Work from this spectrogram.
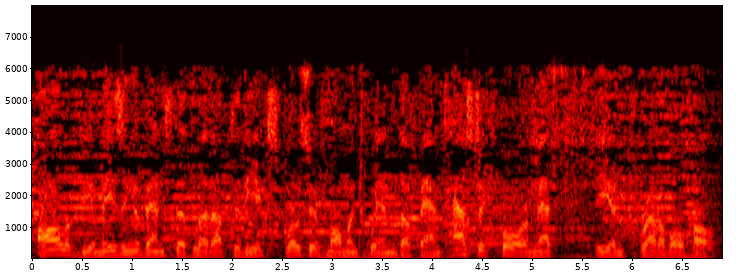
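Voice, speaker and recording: A man's voice: mid-range voice, normal speed, muffled recording, lightly acted. A man performing as a bombastic comic-book show announcer in 1970s radio style. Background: loud music.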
